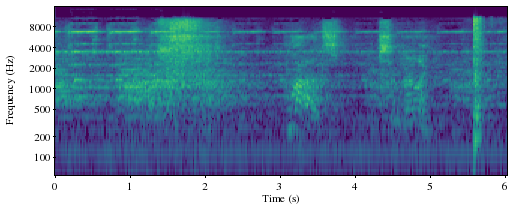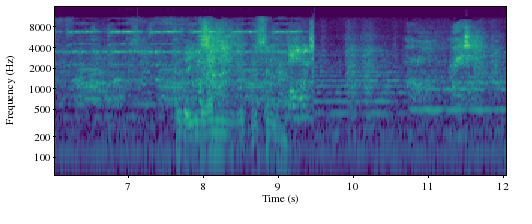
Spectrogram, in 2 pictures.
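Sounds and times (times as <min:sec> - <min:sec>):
music bed: 0:02.4 - 0:12.0.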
